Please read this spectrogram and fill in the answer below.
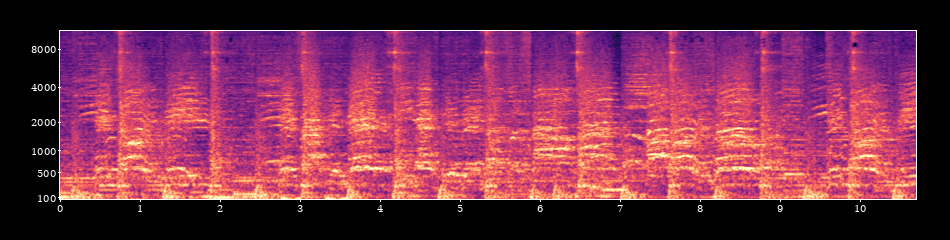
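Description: Gospel choir singing, with a steady beat of sharp strokes a little faster than once a second underneath.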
